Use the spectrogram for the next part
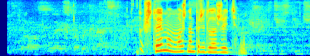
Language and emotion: Russian, neutral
